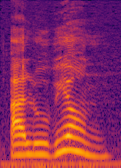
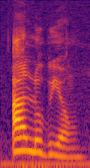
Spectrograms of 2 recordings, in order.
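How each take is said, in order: First: The stress is on the last syllable. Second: The stress is on the first syllable. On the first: The speaker calls it right. "ahí sí" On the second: The speaker calls it wrong.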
